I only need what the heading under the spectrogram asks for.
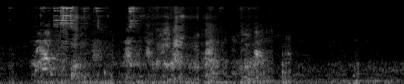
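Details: Doberman and Belgian Malinois in a dogfight at a dog park, e-collar correction: quieter, rapid run of high yelps and whimpering cries with scuffling, fading after about three seconds.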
